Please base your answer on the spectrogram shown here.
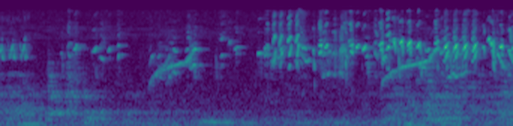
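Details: Red-fronted serins warming up and singing in unison after eating, other birds also present; a few scattered high chirps and a slurred rising note, then a loud fast rattling twitter of rapid repeated notes from about two seconds on.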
